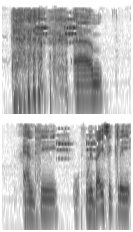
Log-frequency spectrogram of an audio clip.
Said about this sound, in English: I can hear Chaim Erenthal is calling you on your other phone to tell you what you've left out.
